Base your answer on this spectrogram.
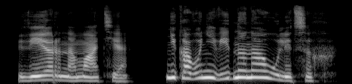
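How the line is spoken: Sighing. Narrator (Russian): вздохнул Шуан

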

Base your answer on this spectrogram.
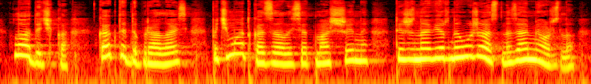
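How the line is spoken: Rapid chatter. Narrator (Russian): Затараторила она

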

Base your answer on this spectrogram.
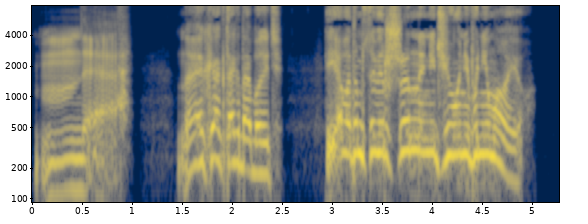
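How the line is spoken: Grumbling. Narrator (Russian): проворчал Владимир Григорьевич

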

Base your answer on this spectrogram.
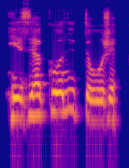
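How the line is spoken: Snorting. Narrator (Russian): хмыкнул Игорь

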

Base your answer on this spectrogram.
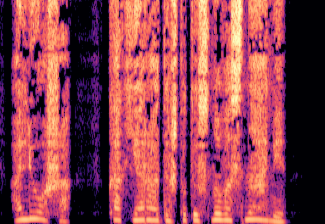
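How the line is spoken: Whispered exclamation. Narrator (Russian): она воскликнула почему-то шепотом

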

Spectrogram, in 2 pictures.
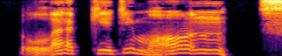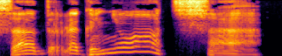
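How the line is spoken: Hissed. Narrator (Russian): прошипела Пифия

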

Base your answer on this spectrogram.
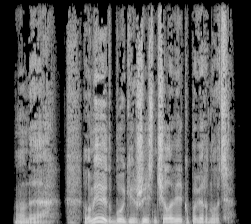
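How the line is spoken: Old man's heavy sigh. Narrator (Russian): тяжело вздохнул старик

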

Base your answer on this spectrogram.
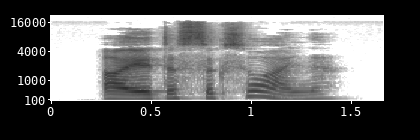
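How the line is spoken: Snorting. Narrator (Russian): хмыкнул Костя

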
